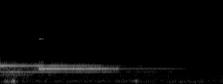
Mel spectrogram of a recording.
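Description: A two-note electronic chime: one tone sounds, a second joins less than half a second later, and both hold and fade out within about two seconds.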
